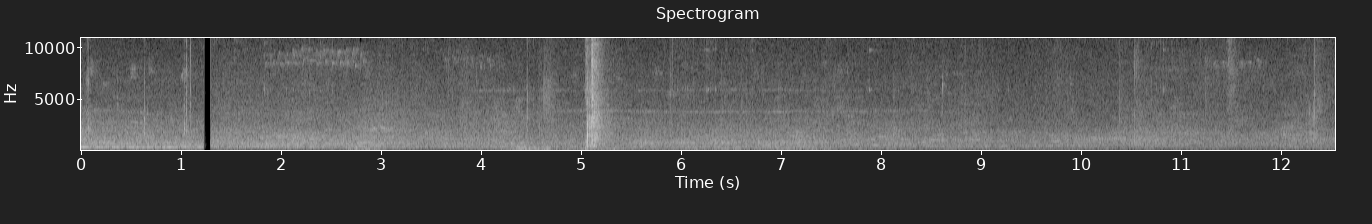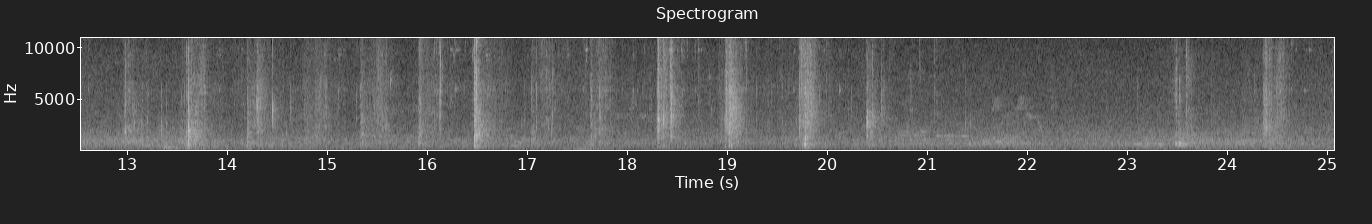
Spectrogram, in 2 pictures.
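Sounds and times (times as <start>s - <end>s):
steady background noise: 0.0s - 25.0s
footsteps on gritty concrete stairs: 9.8s - 21.6s, 23.5s - 25.0s.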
